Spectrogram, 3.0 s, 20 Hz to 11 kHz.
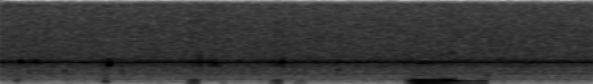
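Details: Eurasian eagle-owl around 18:10 on February 3, 2014, during a prey transfer before the male settles on the nest: one short, loud, arched harmonic call near the end, preceded by faint soft notes, over a steady high-pitched hum.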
